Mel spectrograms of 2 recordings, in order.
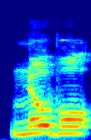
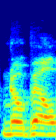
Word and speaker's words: Noble: to my website is Noble automation now and Noble is spelled n-o-b-l-e not Nobel like the Nobel Prize I hope most people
